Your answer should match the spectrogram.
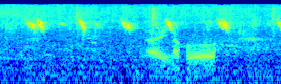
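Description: Small birds chirping in short, high notes repeated about every half second to a second. About two seconds in there is a lower, muffled sound lasting about a second.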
